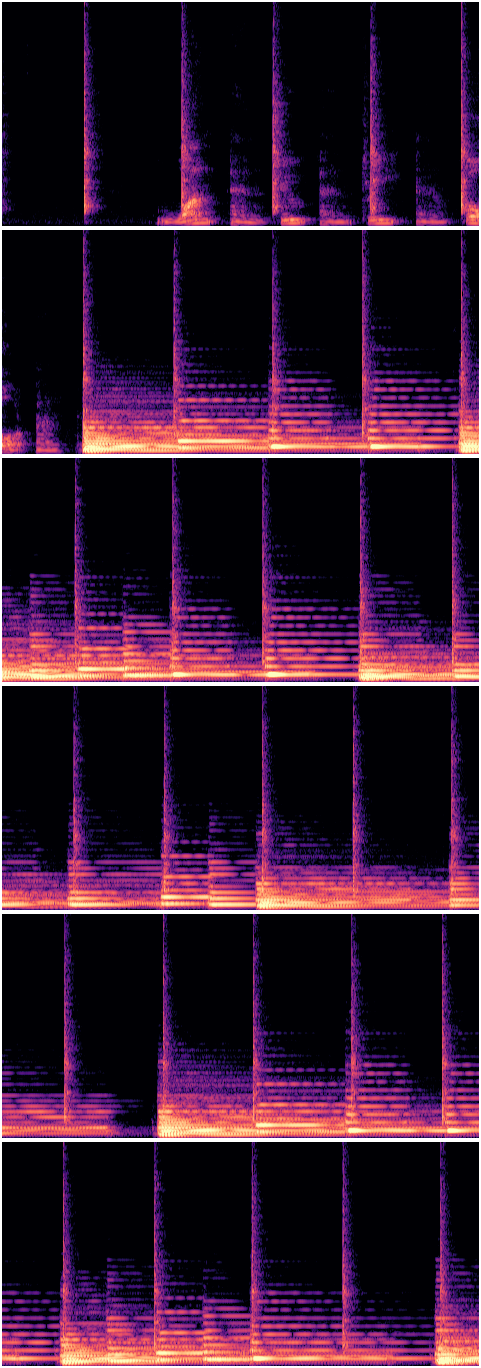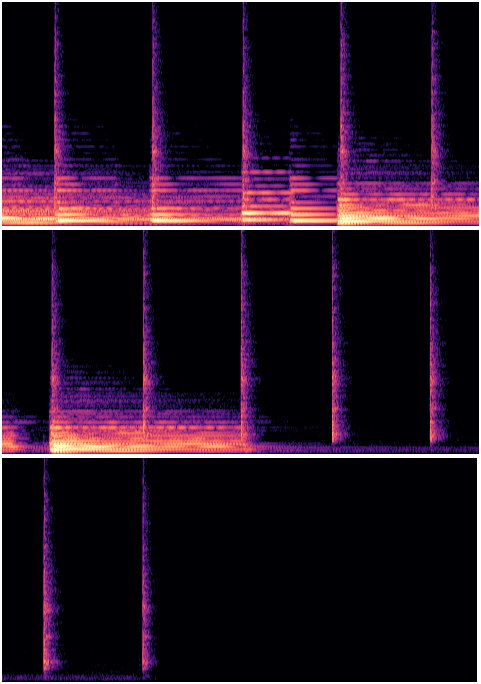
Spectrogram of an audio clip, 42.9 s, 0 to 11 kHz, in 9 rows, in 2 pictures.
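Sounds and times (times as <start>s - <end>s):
piano broken chord exercise: 5.6s - 36.7s.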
